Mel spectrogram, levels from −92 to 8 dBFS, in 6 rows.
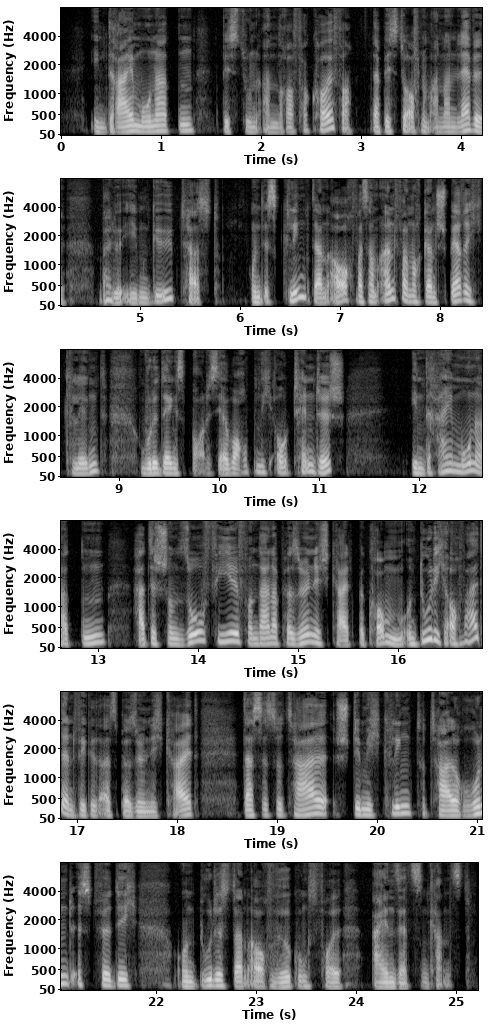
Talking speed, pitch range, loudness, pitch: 190 wpm, 115-150 Hz, -19 LUFS, 125 Hz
